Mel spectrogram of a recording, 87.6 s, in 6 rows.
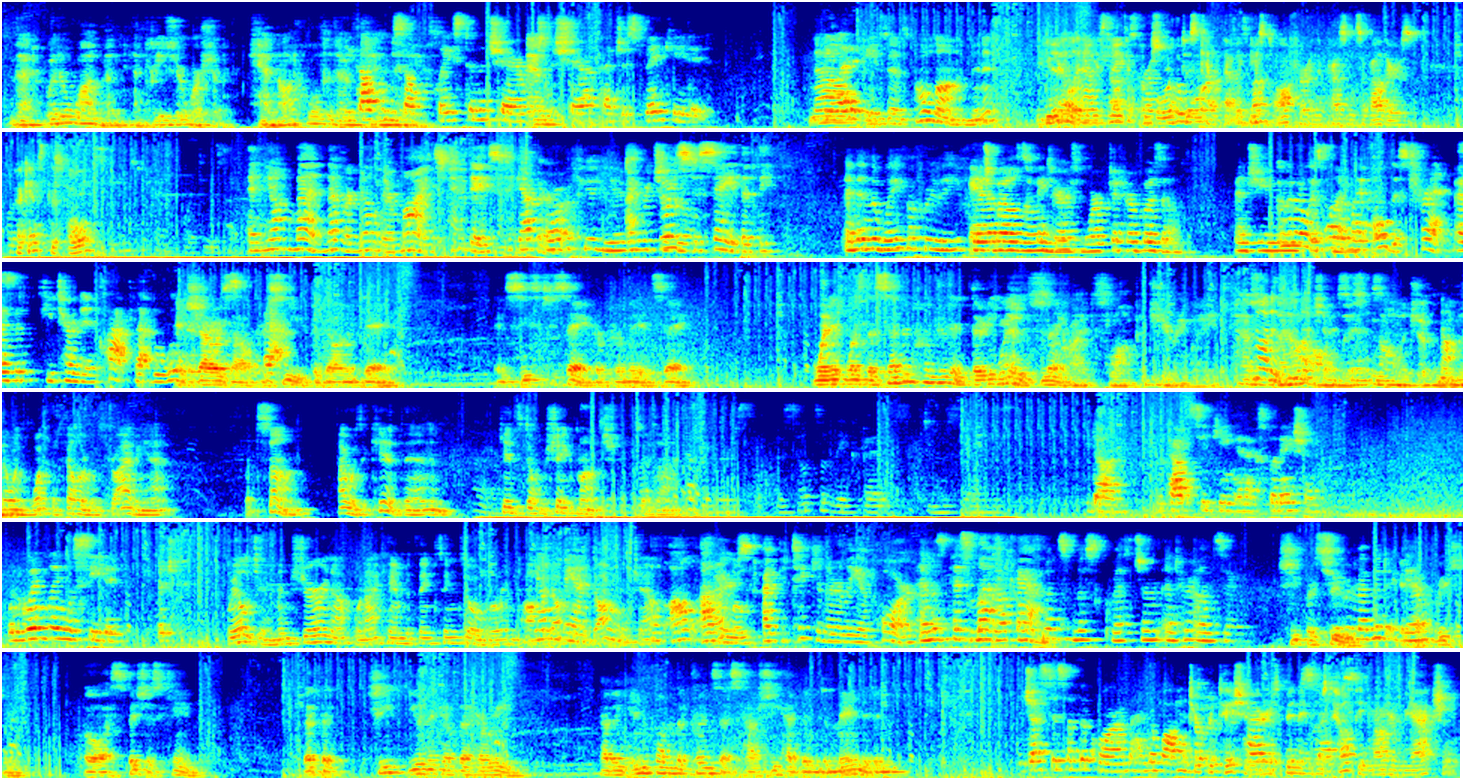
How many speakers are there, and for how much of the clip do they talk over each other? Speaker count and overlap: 10, about 33%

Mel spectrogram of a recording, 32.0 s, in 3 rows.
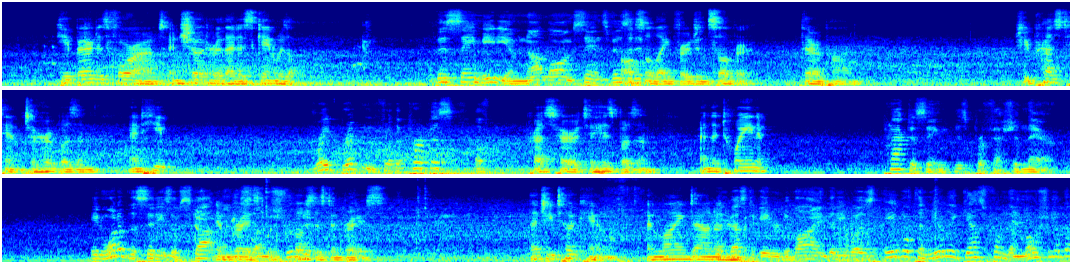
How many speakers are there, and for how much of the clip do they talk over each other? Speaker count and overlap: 2, about 5%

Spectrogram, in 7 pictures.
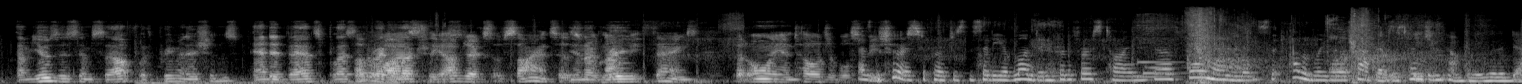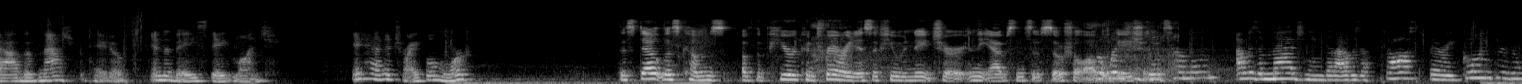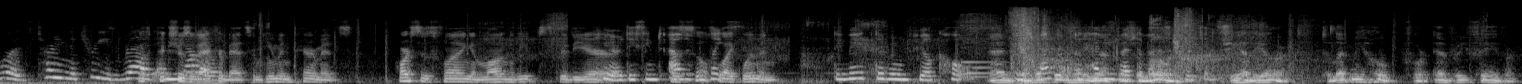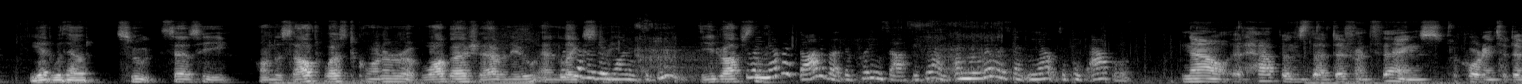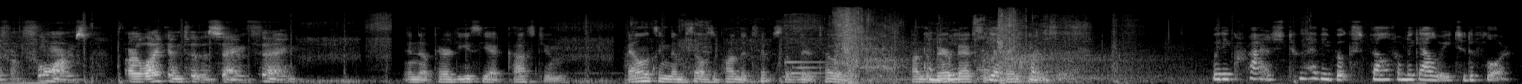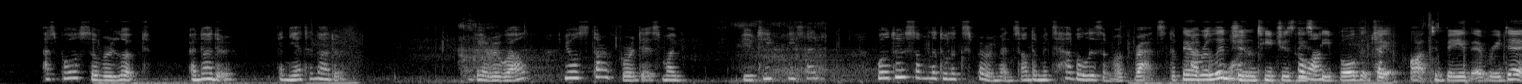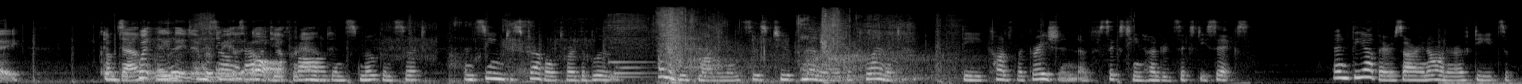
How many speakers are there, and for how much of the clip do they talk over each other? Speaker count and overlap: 9, about 18%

